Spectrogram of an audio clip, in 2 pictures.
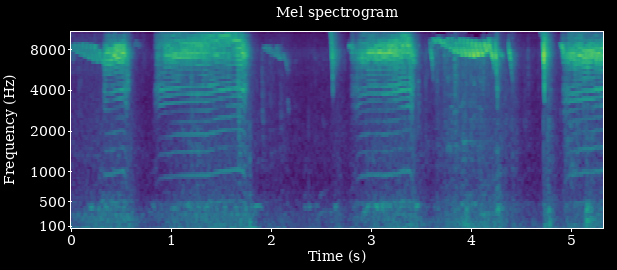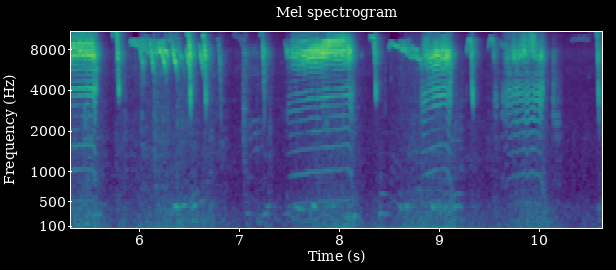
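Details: Common marmoset babies, a set of triplets and a set of twins aged two weeks and 26 days, just separated from their mother. They make long, piercing, quavering calls with stacked overtones, broken by short squeaky whistles and brief pauses.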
